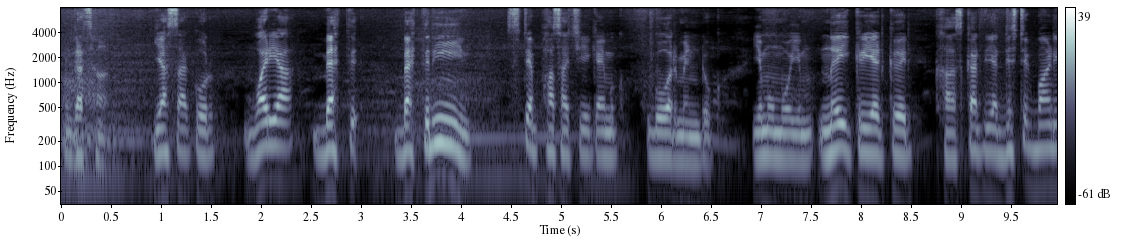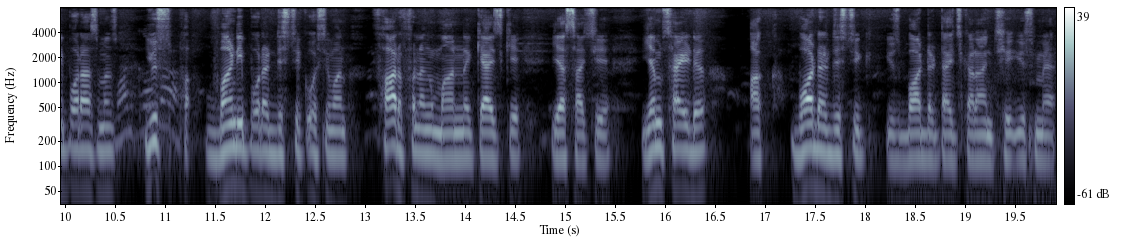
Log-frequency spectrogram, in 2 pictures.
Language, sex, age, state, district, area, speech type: Kashmiri, male, 45-60, Jammu and Kashmir, Bandipora, rural, spontaneous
